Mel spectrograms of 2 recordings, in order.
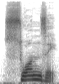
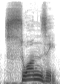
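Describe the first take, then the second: No difference in how they are said.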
